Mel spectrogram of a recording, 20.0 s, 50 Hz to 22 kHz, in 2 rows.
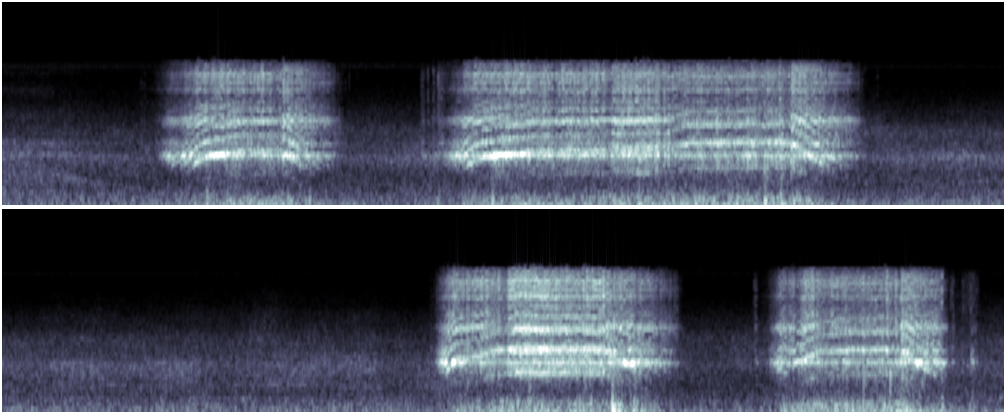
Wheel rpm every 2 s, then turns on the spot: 60, 20, 150, 110, 0, 0, 40, 120, 90, 20.
18-20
